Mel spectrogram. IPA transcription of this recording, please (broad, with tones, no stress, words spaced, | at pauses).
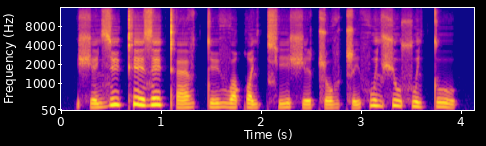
ʃe˩˧lʲzy˥˧ kʰe˥˧ze˥˧ kʰæ˩˧v tːy˩˧vo˩˧qʷɯ˩˧lʲ t͡ɕʰi˩˧˩ ʃi˩˧ʈ͡ʂo˩˧v ʈ͡ʂi˩˧˩fu˥˧lʲʃu˥˧ sʷi˥˧lʲtːu˥˧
